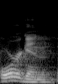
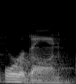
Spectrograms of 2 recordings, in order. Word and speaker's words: Oregon: like Oregon, but they pronounce it Oregon.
